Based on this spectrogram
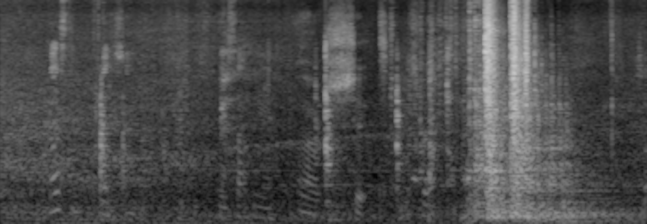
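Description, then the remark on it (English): An undercover police car slows to a stop and reverses, its engine rumbling and swelling louder for a moment before easing off, with faint voices murmuring in the background. “Why is there a car stopping and reversing?”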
